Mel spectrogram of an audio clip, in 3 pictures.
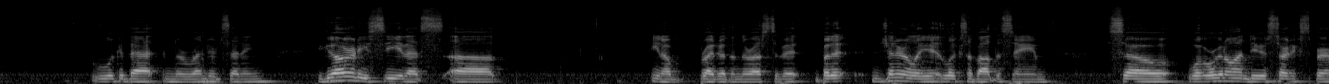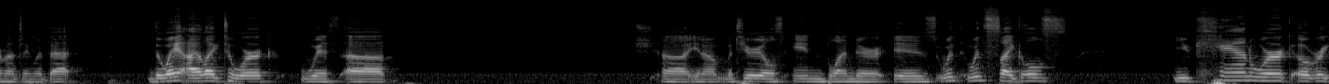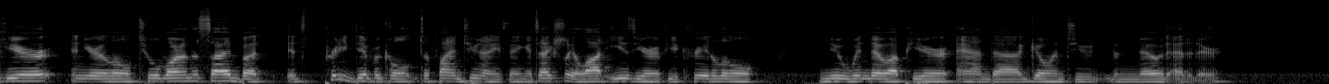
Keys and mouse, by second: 1.1 click, 1.3 middle click, 2.1 KP_0, 3.0-5.0 middle drag, 10.4-12.5 drag, 12.5-17.1 middle drag, 30.4 click.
